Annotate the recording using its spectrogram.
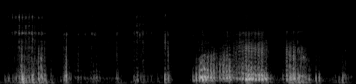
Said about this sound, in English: Because if cat is purring, cat is a happy, happy girl.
